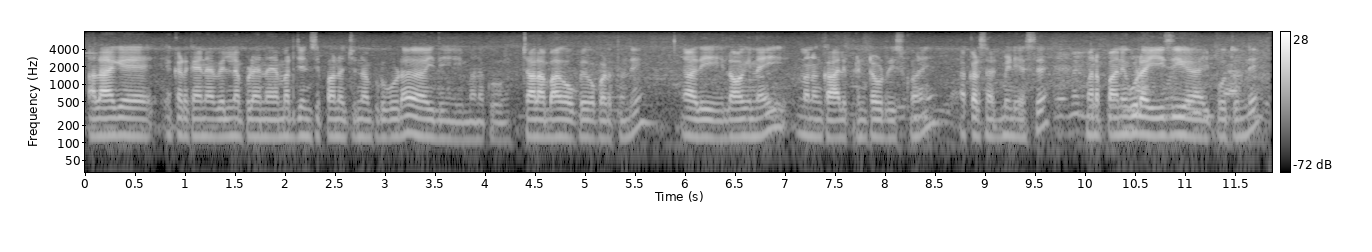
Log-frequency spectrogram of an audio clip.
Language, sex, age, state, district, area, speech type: Telugu, male, 18-30, Telangana, Jangaon, rural, spontaneous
